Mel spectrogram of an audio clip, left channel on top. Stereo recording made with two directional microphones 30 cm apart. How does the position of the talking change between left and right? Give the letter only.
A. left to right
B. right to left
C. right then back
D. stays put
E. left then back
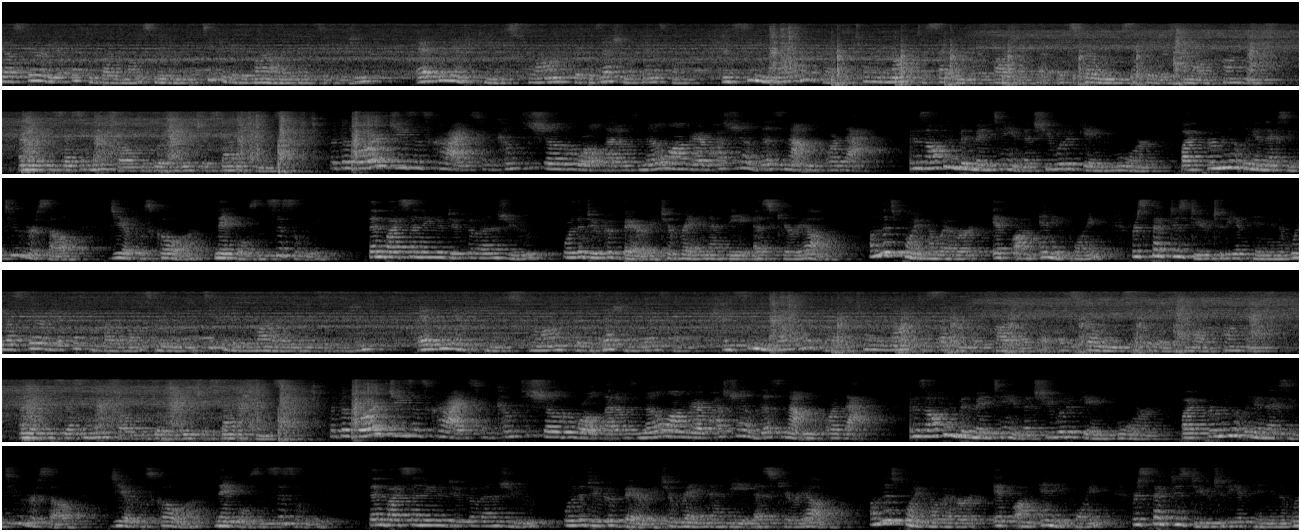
C.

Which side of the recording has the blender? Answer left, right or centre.
right.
